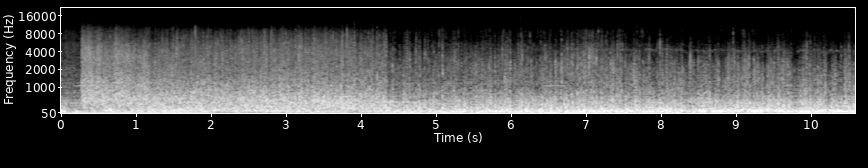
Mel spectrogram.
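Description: Strong wind buffeting the camera microphone: a steady, heavy rumble of noise with small gusts, with a slight change in the noise just after the start.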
